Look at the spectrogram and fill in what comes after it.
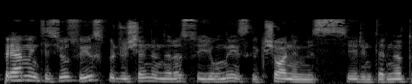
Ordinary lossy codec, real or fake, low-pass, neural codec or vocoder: MP3, 32 kbps; fake; 10.8 kHz; autoencoder, 48 kHz, 128 numbers a frame, DAC-VAE, trained on Japanese speech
